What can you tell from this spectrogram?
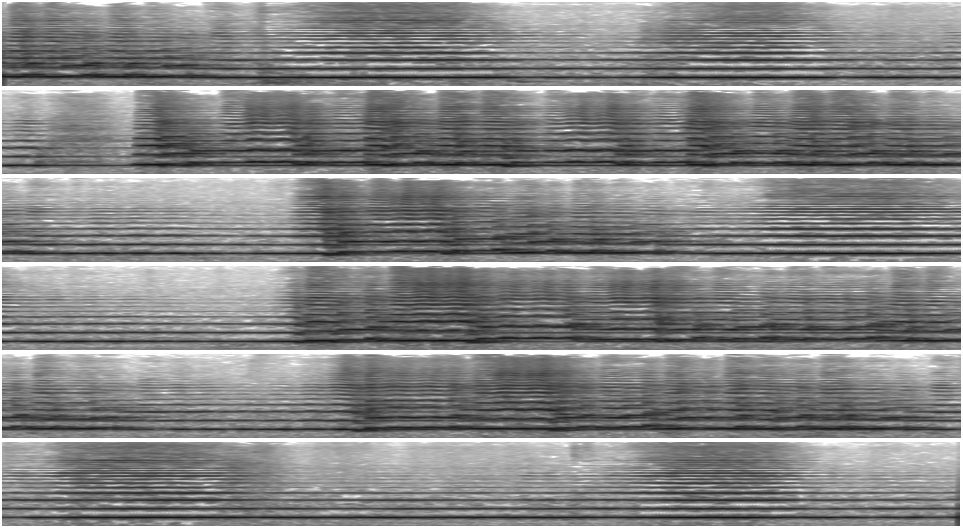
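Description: Instrumental folk music: a reedy wind instrument plays a slow, ornamented melody in phrases over one steady drone note, with long held notes between the phrases.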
